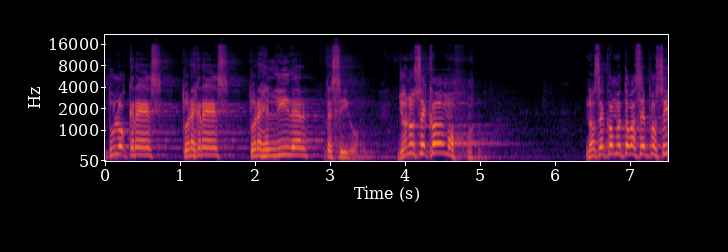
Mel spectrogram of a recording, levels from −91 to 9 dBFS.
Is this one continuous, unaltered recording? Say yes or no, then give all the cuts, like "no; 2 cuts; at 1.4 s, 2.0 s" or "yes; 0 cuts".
no; 2 cuts; at 1.2 s, 2.9 s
